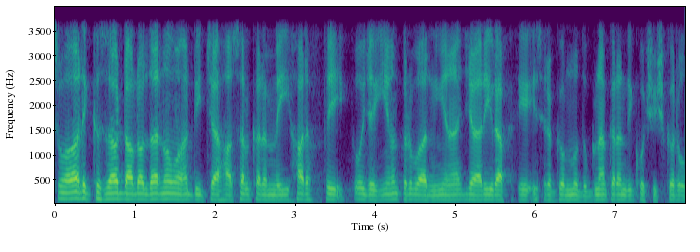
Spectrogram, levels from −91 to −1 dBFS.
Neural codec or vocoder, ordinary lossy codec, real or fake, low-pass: codec, 16 kHz in and 24 kHz out, 0.6 kbps, FocalCodec, streaming, 2048 codes; none; fake; 3.6 kHz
